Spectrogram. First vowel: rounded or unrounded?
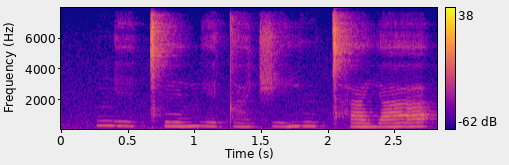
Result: unrounded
